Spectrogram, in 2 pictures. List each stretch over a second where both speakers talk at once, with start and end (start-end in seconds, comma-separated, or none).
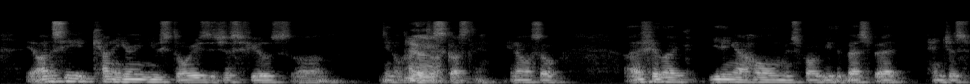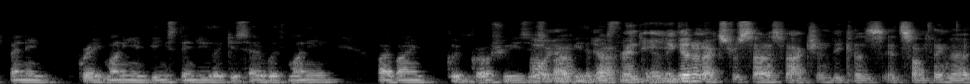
15.0-16.6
